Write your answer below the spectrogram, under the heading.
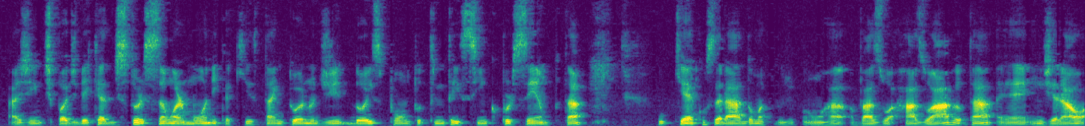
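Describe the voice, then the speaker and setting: A man with a low-pitched voice and a Brazilian accent narrates an informal technical tutorial. He explains like a lecturer, somewhat hesitantly, often ending phrases with small check-in tags. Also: pushed and bright. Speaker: electronics lecturer.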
